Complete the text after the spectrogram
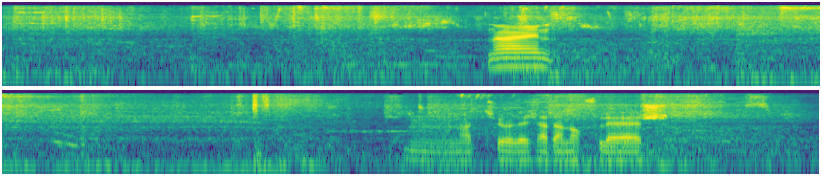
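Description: Fantasy combat sounds whoosh and crackle as spells are cast.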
